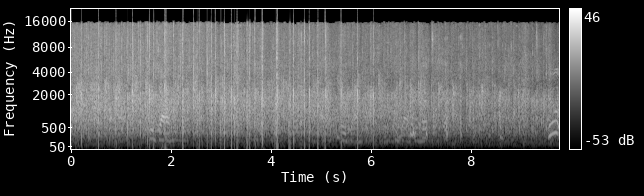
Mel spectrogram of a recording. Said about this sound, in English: Round of applause, big ladies.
